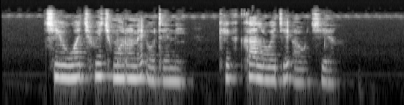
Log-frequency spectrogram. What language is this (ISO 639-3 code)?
luo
